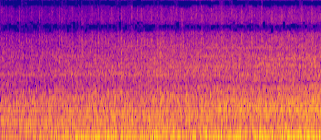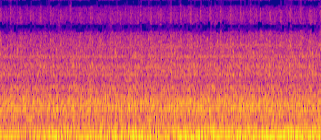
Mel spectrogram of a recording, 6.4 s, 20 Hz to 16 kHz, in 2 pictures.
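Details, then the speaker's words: 2020 Jeep Gladiator Overland, engine bay clean with no rust or soot, hood open at idle: smooth, even low rumble with no knocking or ticking; engine sounds healthy, normal idle. "And it sounds good too. That's always maybe the most important thing. We don't hear any knocking, ticking, anything like that."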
